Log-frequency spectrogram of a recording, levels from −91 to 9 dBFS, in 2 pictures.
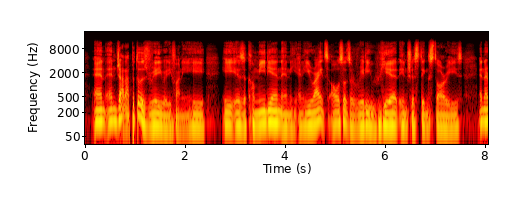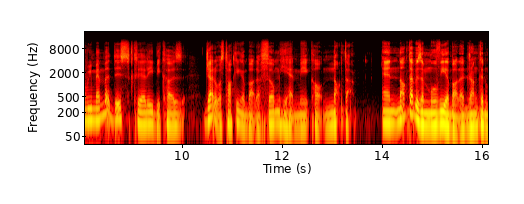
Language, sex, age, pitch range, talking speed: English, male, 20-39, 85-115 Hz, 195 wpm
